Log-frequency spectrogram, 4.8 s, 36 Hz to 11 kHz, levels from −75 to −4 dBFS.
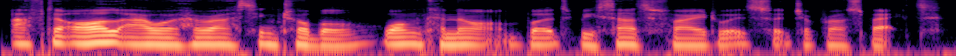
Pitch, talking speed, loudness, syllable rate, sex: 120 Hz, 175 wpm, -20 LUFS, 5.0 syllables/s, male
